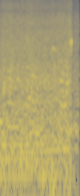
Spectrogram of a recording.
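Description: Water of the Seti river in Pokhara flowing steadily, a broad rushing wash that holds loud and constant before cutting off abruptly near the end.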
